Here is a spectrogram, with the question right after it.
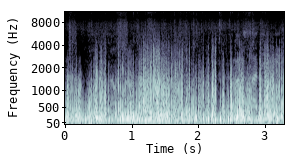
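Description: Loud, continuous wind gusts buffet the microphone on the slopes of Mount Kerinci, a rough, roaring rush with no pauses.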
